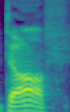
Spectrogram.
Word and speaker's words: Dolph: Dolph rhymes with golf.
